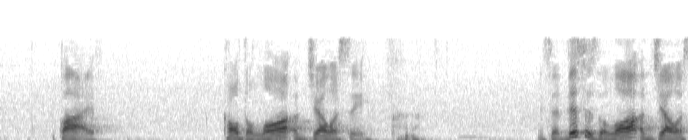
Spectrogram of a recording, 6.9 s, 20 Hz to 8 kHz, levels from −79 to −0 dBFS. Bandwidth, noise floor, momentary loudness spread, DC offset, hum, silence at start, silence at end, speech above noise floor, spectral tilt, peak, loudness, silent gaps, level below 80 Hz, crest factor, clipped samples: 6 kHz; -58 dBFS; 22 LU; under 0.1%; none; 0.6 s; 0 s; 32 dB; -7 dB/octave; -10 dBFS; -27 LUFS; none; -64 dBFS; 18 dB; under 0.1%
